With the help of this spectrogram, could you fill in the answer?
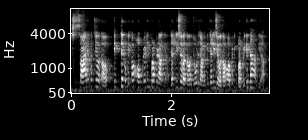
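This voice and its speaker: A male accounting teacher delivers a classroom lecture at a brisk clip, constantly drilling his students with rapid-fire questions. His voice comes across bright and forceful, and the recording carries noticeable room echo. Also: high-pitched, expressive. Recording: echoey room.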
